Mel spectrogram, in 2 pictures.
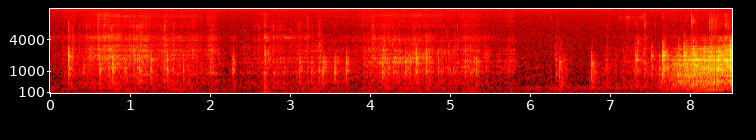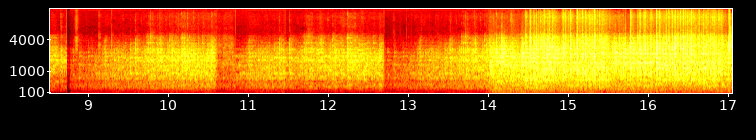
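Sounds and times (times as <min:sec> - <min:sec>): wooden balls rolling down marble run: 0:06.4 - 0:17.0.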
